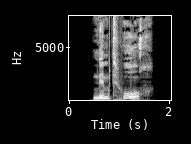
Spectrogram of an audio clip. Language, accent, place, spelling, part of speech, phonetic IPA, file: German, Germany, Berlin, nimmt hoch, verb, [ˌnɪmt ˈhoːx], De-nimmt hoch.ogg
- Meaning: third-person singular present of hochnehmen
